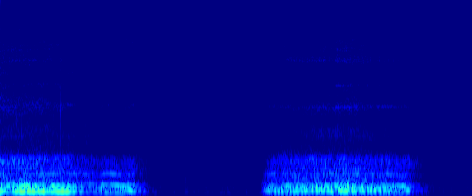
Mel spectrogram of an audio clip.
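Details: Growling from an old Golden Retriever in an indoor tug-of-war over a plush dog toy with an American Akita puppy; two low, rumbling growls of about one and a half seconds each, separated by a second of quiet.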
